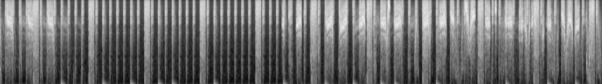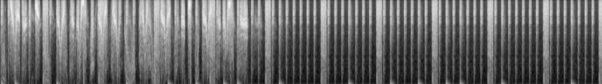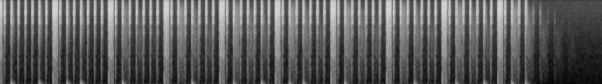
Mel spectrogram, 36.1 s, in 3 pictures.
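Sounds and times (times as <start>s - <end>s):
record scratching: 0.0s - 1.8s, 5.6s - 17.5s
hardcore beat: 0.0s - 35.4s.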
